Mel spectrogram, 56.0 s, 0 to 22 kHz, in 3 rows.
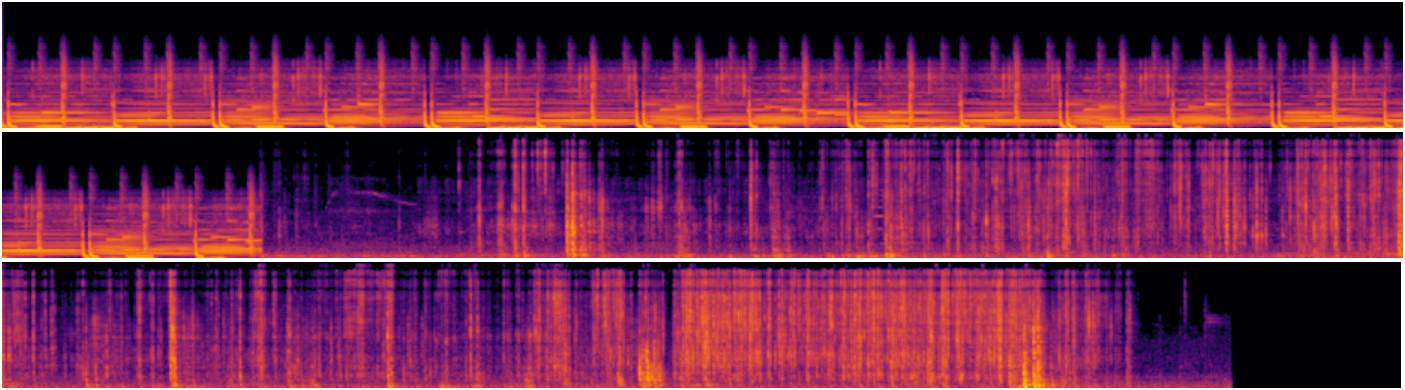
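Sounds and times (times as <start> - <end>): packaging crinkling and tearing: 24.8 - 52.5.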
